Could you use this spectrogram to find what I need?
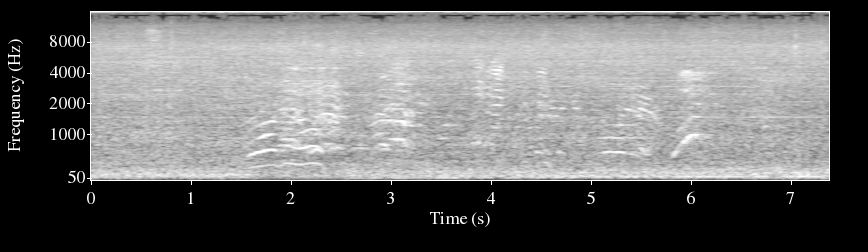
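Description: A crowd of spectators calls out from the sidelines outdoors.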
